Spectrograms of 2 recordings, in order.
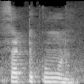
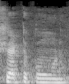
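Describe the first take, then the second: No difference in how they are said.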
